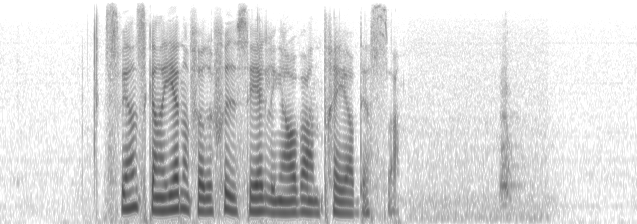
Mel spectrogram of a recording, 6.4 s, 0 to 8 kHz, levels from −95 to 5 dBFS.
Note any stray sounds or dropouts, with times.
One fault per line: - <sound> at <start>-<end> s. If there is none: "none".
- bark at 5.0-5.3 s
